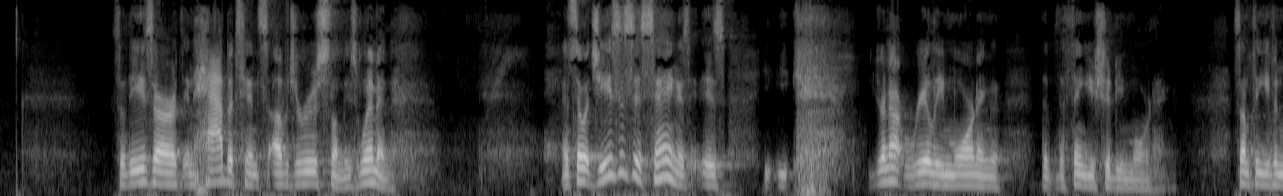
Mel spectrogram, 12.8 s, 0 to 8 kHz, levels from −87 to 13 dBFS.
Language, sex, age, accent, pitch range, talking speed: English, male, 40-59, American, 120-170 Hz, 135 wpm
